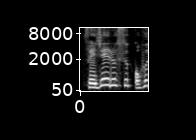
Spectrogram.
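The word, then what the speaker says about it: Fejerskov: んですけれどもこちらフェルスコフと読みますフェジスコフさんが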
